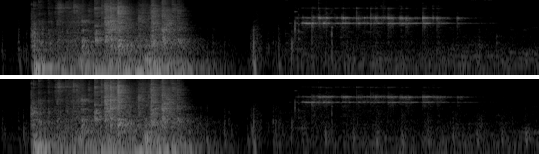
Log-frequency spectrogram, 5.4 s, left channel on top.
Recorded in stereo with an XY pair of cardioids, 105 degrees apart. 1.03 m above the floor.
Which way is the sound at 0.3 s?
55° right.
